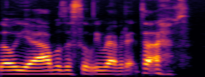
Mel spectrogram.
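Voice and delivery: plain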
